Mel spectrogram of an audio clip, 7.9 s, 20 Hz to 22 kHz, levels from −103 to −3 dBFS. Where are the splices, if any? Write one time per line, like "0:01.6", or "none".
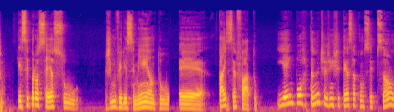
0:03.4
0:04.5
